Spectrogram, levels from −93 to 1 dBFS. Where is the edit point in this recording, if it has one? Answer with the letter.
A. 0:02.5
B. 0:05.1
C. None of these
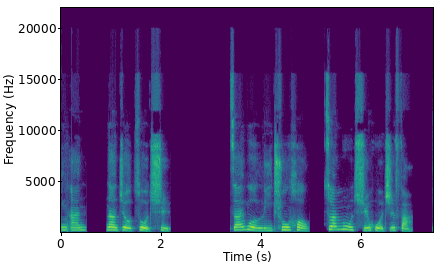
B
